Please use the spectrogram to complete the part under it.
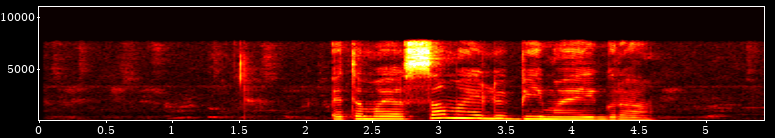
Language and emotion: Russian, neutral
